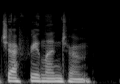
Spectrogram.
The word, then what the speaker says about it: Jeffery Lendrum: Josh, this book focuses on a man named Jeffery Lendrum.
